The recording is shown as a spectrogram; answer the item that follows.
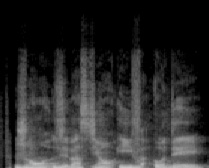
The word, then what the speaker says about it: Jean-Sébastien Yves Audet: Jean-Sébastien Yves Audet, der wird wirklich französisch ausgesprochen, denn der kommt aus Kanada und da kann man das.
